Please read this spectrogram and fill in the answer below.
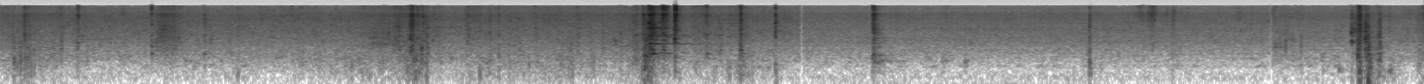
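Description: Camping gear being handled and set down at a tarp shelter: rustling with a few scattered knocks and clunks, one with a brief ringing tone, over a steady outdoor background hiss.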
